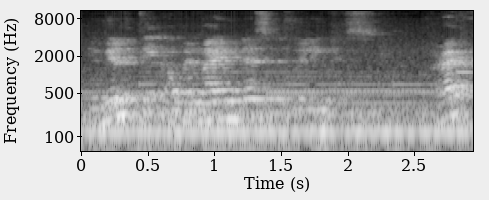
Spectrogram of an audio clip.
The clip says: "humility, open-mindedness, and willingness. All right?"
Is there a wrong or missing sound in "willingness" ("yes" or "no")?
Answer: yes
